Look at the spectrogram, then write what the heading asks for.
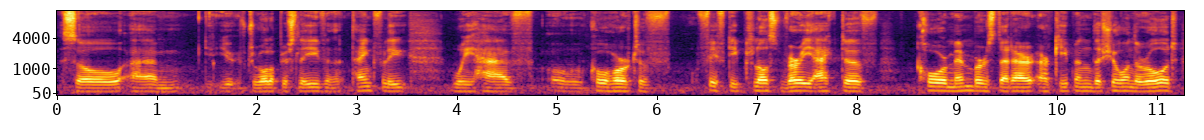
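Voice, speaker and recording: Male, West of Ireland accent, lowish pitch. Conversational society officer, thinks aloud haltingly, faint noise behind. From Galway, Ireland. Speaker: president of a voluntary radio society. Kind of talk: casual interview chat. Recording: steady background noise with low rumble.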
